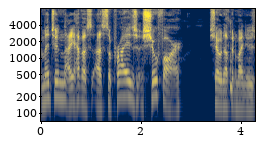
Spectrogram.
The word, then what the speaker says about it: shofar: No, it's shofar.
